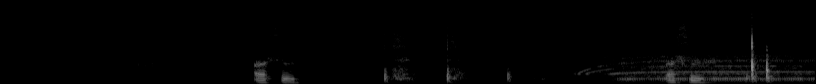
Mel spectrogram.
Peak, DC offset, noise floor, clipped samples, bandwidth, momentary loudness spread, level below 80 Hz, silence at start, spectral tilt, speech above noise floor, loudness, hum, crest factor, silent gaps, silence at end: -14 dBFS; under 0.1%; -85 dBFS; under 0.1%; 11.5 kHz; 24 LU; -76 dBFS; 2.55 s; -5.5 dB/octave; 37 dB; -46 LUFS; none; 36 dB; none; 0 s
